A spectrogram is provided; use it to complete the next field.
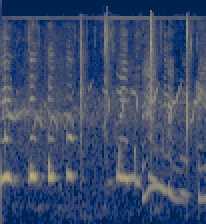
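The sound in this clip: A newly hatched, woolly penguin chick at a zoo calling in faint, high peeps: a quick run of short chirps followed by longer, falling cries.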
